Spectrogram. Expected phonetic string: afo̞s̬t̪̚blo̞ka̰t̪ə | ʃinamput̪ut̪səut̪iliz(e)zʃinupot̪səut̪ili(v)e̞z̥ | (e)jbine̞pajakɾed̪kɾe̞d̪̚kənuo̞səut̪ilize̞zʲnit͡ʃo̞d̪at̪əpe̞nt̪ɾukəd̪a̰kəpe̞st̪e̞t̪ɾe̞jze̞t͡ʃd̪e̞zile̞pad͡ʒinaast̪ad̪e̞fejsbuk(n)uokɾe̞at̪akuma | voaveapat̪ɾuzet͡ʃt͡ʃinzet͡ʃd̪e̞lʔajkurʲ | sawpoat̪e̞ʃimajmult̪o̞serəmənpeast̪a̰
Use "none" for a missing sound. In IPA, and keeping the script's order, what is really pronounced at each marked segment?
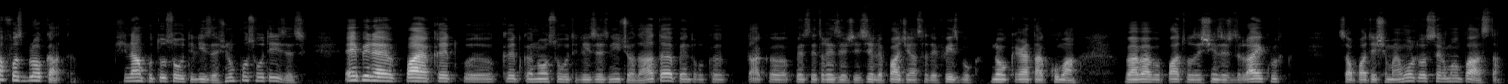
e, z, e, n

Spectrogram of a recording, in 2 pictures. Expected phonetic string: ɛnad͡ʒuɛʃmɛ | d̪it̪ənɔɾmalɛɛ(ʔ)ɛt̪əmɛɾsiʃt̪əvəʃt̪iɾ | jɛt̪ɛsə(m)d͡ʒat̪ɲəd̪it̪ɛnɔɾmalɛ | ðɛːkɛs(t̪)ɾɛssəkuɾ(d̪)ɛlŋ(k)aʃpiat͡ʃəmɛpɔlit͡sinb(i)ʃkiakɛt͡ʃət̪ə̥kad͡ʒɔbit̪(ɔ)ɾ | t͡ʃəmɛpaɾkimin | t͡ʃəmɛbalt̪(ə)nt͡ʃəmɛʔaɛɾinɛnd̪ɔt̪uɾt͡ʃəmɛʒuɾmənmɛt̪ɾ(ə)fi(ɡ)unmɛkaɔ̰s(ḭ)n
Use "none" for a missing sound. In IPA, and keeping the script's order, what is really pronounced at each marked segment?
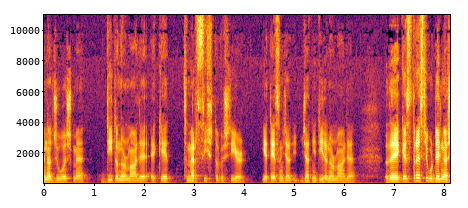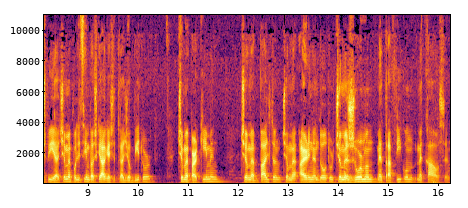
k, n, t̪, d̪, ɡ, a, u, ə, a, k, ḭ

